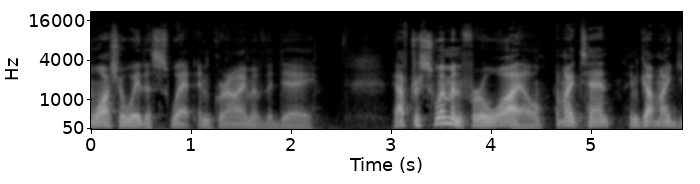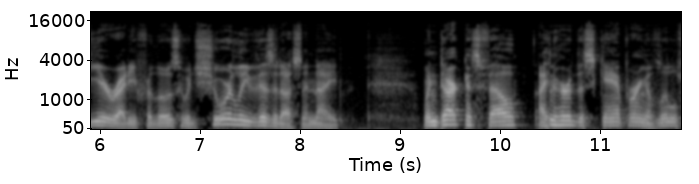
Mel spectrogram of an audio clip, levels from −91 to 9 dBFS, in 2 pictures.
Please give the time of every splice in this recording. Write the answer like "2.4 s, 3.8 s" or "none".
4.7 s, 8.0 s, 10.5 s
